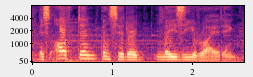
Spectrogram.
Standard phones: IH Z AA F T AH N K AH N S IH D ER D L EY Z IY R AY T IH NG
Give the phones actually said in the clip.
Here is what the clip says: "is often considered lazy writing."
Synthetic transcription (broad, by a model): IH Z AA F T AH N K AH N S IH D ER D L EY Z IY R AY T IH NG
